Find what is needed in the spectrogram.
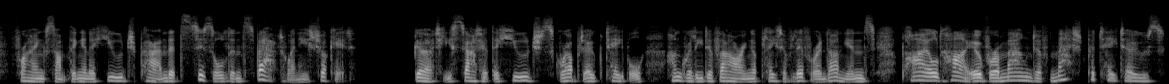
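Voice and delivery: plain reading voice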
